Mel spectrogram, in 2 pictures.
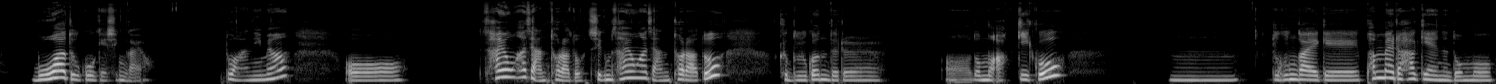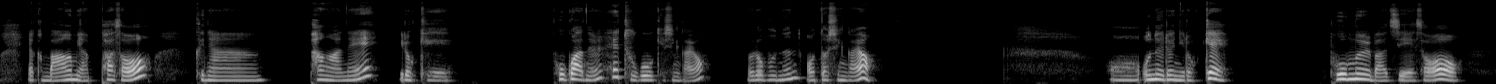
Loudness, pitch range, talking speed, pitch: -24 LUFS, 190-240 Hz, 210 characters per minute, 205 Hz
